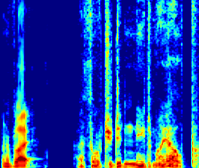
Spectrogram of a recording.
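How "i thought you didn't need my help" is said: quiet hushed whisper. A player's character leans to an ally's ear after giving her a potion, whispering. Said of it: "I'll whisper in her ear".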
